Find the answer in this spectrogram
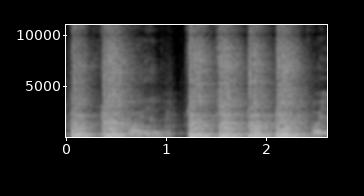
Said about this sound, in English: And this is how you hit the Cobra bag.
